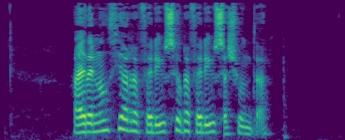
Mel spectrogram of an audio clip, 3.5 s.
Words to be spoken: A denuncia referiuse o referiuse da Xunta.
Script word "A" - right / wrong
right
